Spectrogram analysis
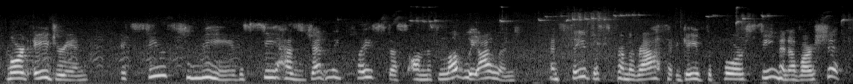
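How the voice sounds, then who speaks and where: Woman doing a gentle shipwrecked lady, real high voice, gracious, shakespeare radio play, faint noise behind. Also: animated, normal speed, rough recording. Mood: gentle concern. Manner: formal, gracious. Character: gentle, grateful shipwrecked noblewoman. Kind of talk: Shakespearean audio drama acting.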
